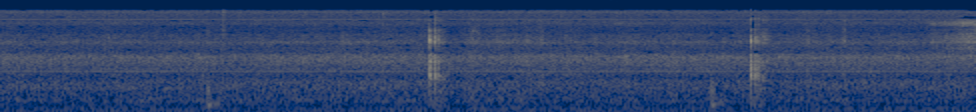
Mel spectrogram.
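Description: A phone taps lightly against something nearby a few times.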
